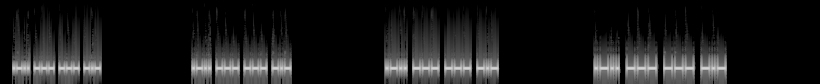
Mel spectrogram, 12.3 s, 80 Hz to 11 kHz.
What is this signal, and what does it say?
Morse code, heard as a keyed tone, about 39 wpm, 700 Hz. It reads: LOOK LOOK LOOK LOOK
